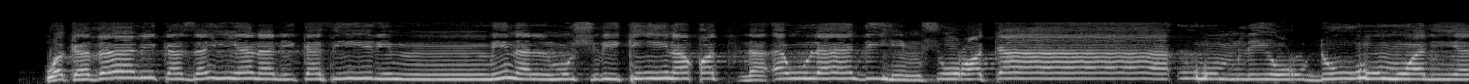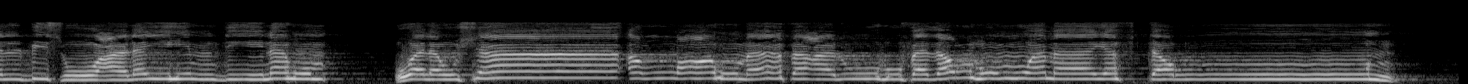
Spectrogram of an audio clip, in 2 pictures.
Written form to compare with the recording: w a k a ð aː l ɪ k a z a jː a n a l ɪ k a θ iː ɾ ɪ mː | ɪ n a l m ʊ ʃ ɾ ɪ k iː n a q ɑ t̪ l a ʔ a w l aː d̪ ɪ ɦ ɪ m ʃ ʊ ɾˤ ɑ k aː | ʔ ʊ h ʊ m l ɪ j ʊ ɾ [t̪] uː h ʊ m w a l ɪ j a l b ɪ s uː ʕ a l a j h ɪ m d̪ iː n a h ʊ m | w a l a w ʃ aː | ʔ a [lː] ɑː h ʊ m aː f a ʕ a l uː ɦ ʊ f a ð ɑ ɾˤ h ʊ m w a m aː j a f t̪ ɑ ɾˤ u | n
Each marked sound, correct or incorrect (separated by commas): incorrect, correct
